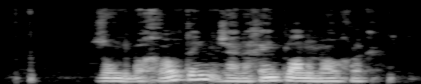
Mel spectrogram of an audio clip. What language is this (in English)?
Dutch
